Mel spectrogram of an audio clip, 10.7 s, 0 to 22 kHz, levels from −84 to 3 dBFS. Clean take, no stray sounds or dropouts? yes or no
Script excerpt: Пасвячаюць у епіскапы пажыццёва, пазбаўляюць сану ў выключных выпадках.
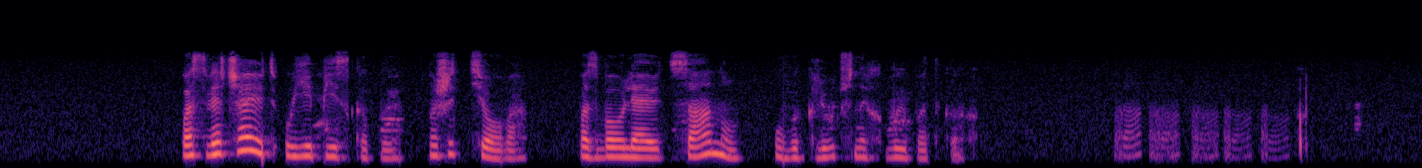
no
